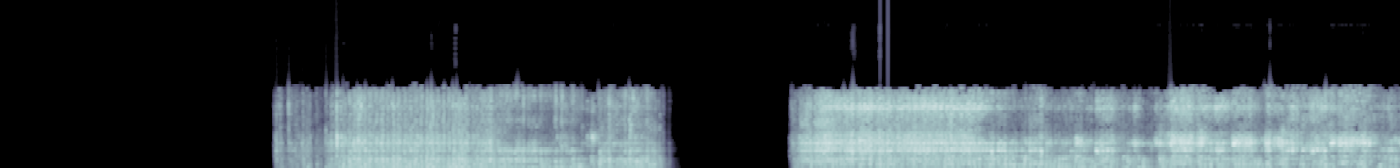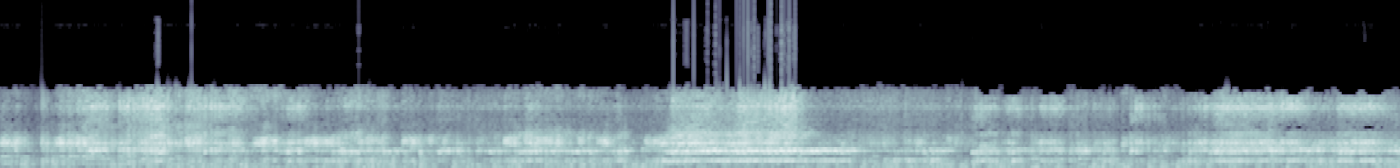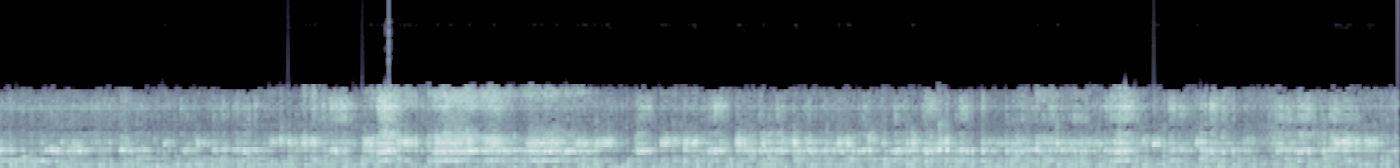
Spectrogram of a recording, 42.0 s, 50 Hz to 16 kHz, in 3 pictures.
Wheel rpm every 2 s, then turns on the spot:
0, 0, 30, 20, 100, 160, 160, 170, 230, 230, 230, 230, 230, 230, 230, 230, 230, 230, 230, 230, 230.
4-8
